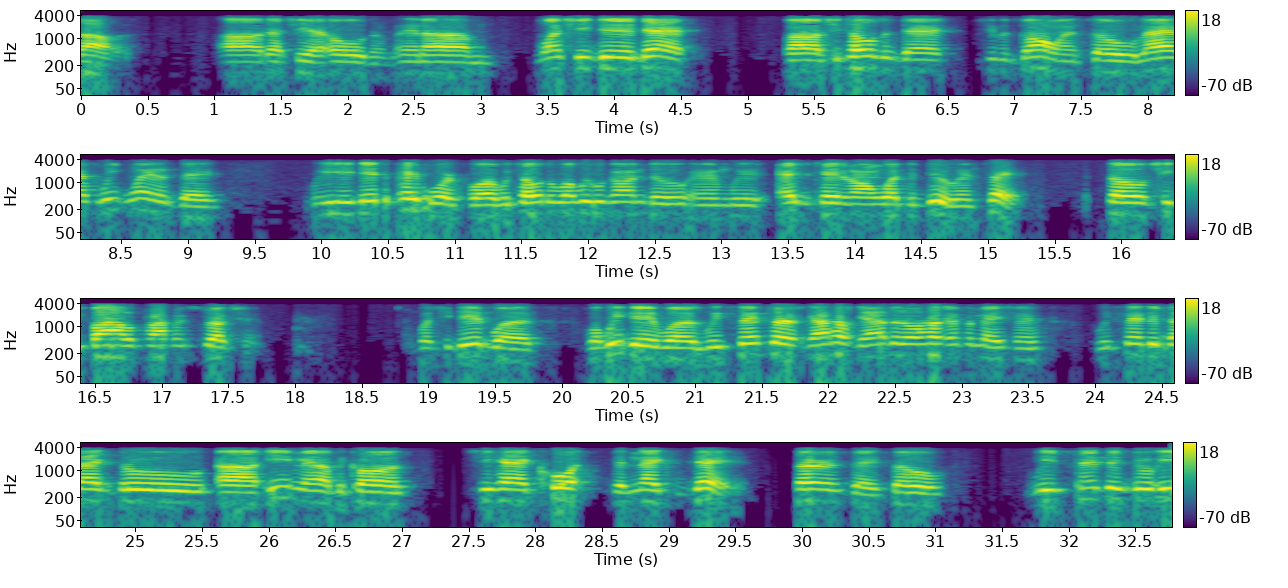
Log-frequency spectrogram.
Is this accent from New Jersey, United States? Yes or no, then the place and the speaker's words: yes; Jersey City, New Jersey, United States; now in High Point, United States; I'm from New Jersey, Jersey City, actually, and I currently reside domiciled in North Carolina, High Point area.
